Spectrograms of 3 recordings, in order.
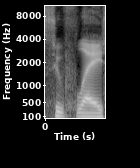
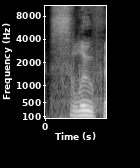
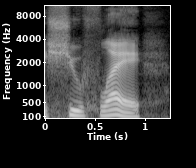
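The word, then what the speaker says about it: soufflé: sort of short-lived joke around this part where DW doesn't know how to pronounce souffle. She keeps saying like sloofe and souffle. – Sloofy.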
